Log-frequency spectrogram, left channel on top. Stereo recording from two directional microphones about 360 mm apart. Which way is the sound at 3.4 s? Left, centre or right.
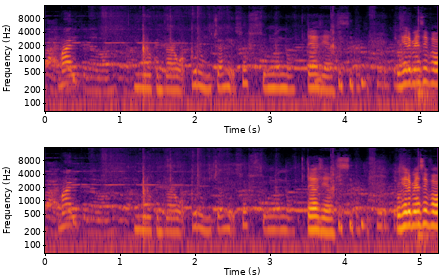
Centre.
